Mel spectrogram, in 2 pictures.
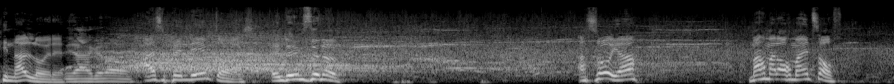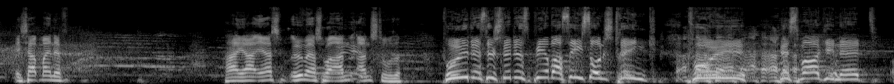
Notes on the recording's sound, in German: München 2023. Zum letzten Mal sind wir heute live auf der Bühne und bringen unsere EDELTALK Tour 2023 zu einem würdigen Ende.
